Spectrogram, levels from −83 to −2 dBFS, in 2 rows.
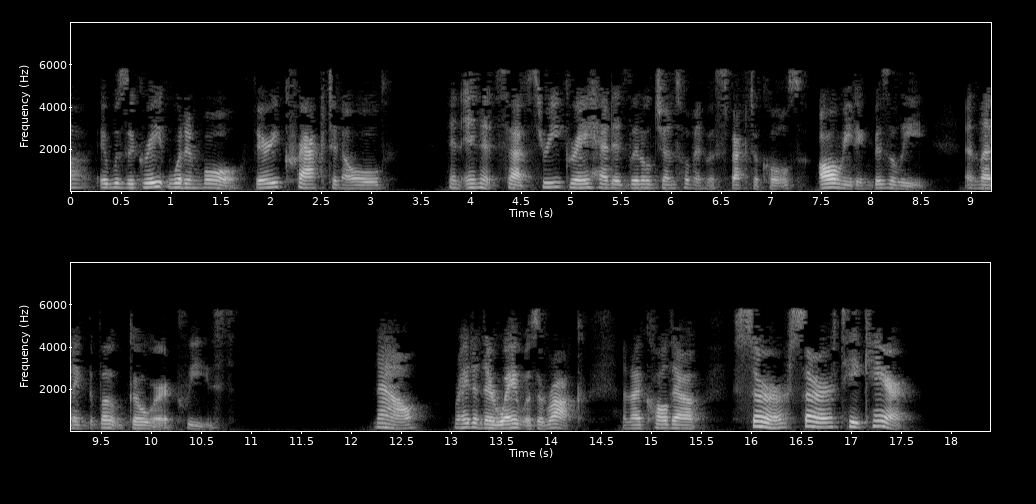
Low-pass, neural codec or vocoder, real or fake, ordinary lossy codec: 7.2 kHz; codec, 16 kHz, about 1 kbps, DyCAST, with the encoder's durations; fake; MP3, 24 kbps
